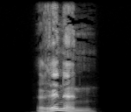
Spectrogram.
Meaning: plural of Rinne
- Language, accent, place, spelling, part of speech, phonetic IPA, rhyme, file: German, Germany, Berlin, Rinnen, noun, [ˈʁɪnən], -ɪnən, De-Rinnen.ogg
